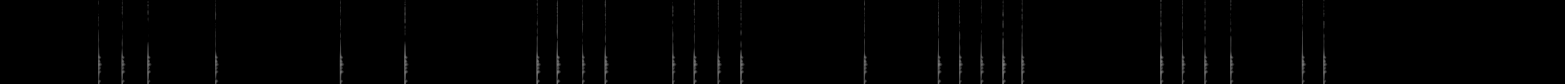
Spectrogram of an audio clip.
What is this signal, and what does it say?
Tap code, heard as knocks on wood, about 4 knocks a second. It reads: LATER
